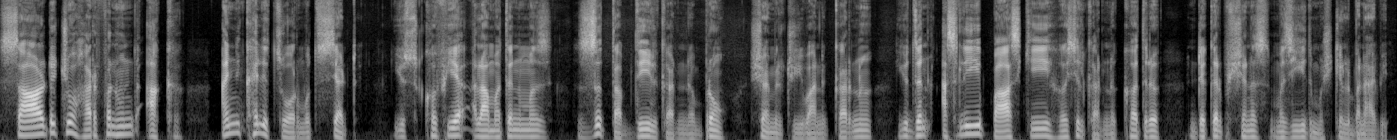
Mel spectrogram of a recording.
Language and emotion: Kashmiri, neutral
